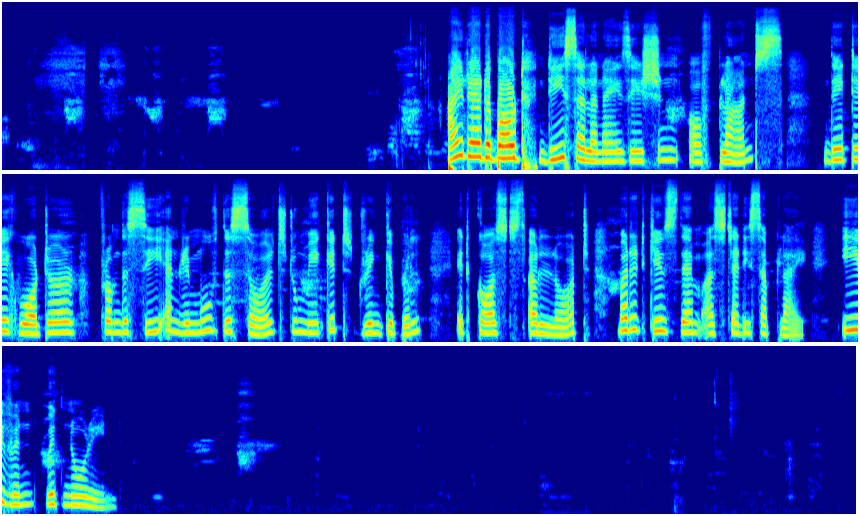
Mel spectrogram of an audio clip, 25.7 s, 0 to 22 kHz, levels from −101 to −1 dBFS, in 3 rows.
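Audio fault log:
4.47–4.52 s, phantom power thump: a supply voltage on the live input is switched, and that sudden DC step passes through the coupling capacitors as a single low-frequency pulse. It is heard as a deep thump, peaking at about −12 dBFS, and dying away in roughly 11 ms, so it registers as a brief dull knock rather than a lingering boom.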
